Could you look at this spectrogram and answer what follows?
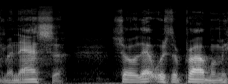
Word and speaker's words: Manasseh: But in Hebrew, it's Menasheh. But in English, it's Manasseh.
